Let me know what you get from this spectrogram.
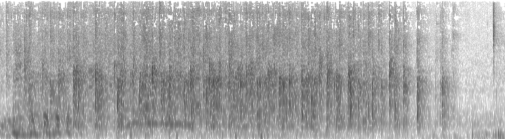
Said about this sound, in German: Die perfekte Zutat ist eine Bio-Johannisbeere aus Niederösterreich. Also regional. Regional ist uns wichtig, jawohl. Also kurz einen Applaus für die Johannisbeere, bitte.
